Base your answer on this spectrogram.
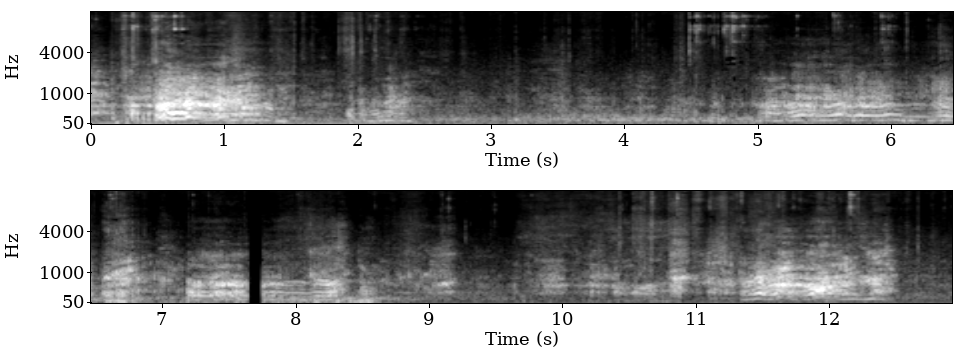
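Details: A Rottweiler playing in snow gives deep, gruff barks and growly huffs at the start and end, with music in between.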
